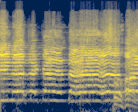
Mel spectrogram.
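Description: A man chanting a devotional verse into a microphone, drawing out long wavering notes with a few short breaks for breath.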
